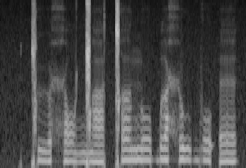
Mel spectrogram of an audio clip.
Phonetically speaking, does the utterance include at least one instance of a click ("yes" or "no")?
yes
